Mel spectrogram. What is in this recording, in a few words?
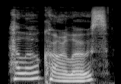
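hello, female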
